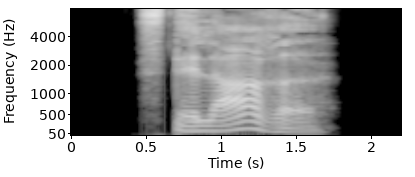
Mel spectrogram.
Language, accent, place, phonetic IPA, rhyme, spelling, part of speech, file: German, Germany, Berlin, [stɛˈlaːʁə], -aːʁə, stellare, adjective, De-stellare.ogg
- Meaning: inflection of stellar: 1. strong/mixed nominative/accusative feminine singular 2. strong nominative/accusative plural 3. weak nominative all-gender singular 4. weak accusative feminine/neuter singular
